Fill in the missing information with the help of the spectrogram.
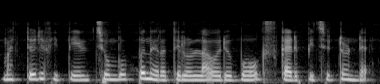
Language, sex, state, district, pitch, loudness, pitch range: Malayalam, female, Kerala, Kollam, 215 Hz, -18 LUFS, 205-230 Hz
